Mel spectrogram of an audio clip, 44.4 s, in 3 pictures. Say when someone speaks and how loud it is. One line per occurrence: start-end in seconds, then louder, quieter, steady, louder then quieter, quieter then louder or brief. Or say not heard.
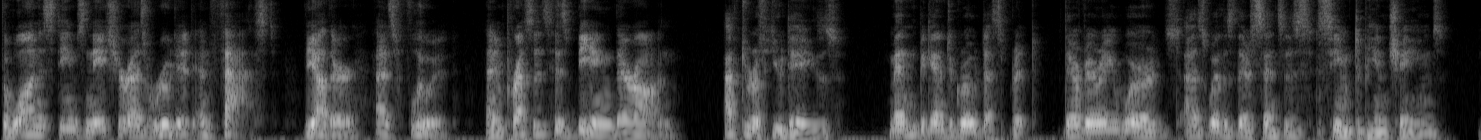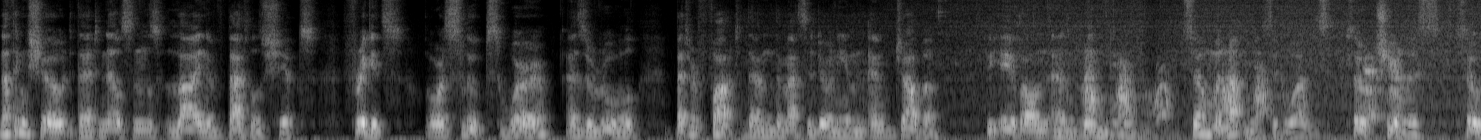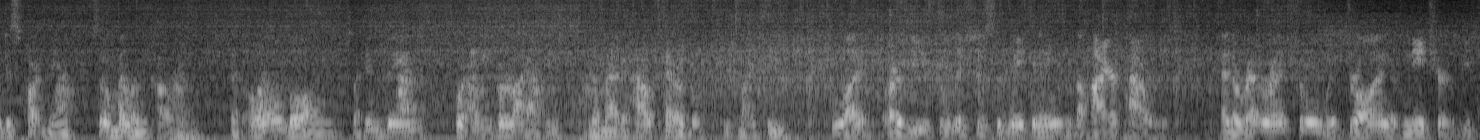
0.0-44.3 steady.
